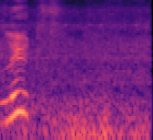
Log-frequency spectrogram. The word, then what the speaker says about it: Lutz: Here's the name of the company pronounced Loots.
